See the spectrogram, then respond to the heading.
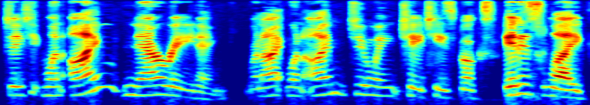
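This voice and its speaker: A woman's voice: medium pitch, unhurried, pushed and bright, no room sound. A woman, an audiobook narrator, talking effusively and enthusiastically in an interview. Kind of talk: casual interview chat.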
